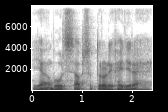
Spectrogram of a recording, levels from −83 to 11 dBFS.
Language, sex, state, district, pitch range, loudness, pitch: Hindi, male, Arunachal Pradesh, Longding, 100-115 Hz, -15 LUFS, 105 Hz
